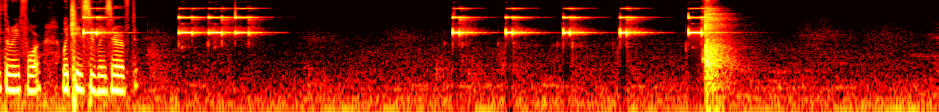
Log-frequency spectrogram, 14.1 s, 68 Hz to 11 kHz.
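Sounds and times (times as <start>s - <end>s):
keypad buzzer beeping: 1.3s - 2.0s, 2.7s - 4.3s, 6.8s - 11.2s.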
